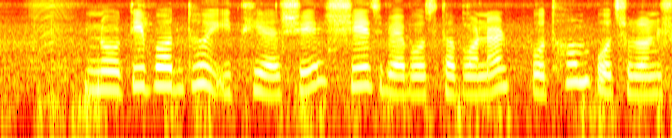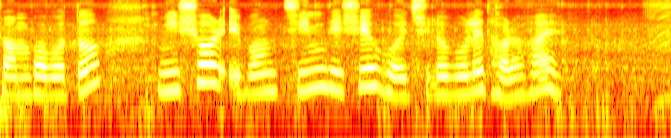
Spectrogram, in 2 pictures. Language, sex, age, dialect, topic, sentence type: Bengali, female, 18-24, Standard Colloquial, agriculture, statement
